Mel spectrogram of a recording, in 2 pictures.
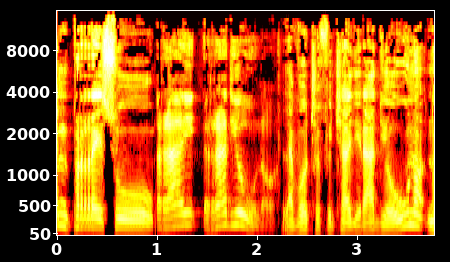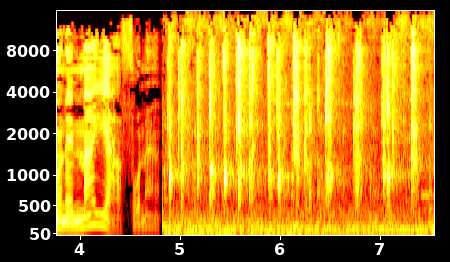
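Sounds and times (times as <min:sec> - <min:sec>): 
speech: 0:00.0 - 0:05.5
horse hooves clip-clopping: 0:04.8 - 0:07.5.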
